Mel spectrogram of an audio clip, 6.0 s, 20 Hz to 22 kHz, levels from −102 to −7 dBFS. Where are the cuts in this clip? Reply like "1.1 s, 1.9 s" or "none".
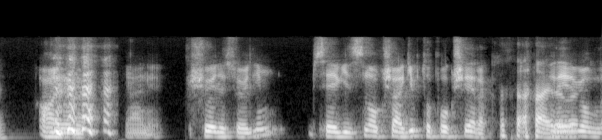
1.2 s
